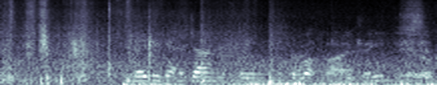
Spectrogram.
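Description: People talking in a group, the words indistinct, with a low rumble underneath in the second half.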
